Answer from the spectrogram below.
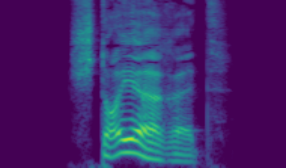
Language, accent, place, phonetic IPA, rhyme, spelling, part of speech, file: German, Germany, Berlin, [ˈʃtɔɪ̯əʁət], -ɔɪ̯əʁət, steueret, verb, De-steueret.ogg
- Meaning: second-person plural subjunctive I of steuern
